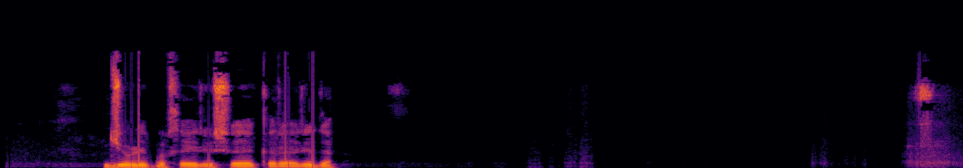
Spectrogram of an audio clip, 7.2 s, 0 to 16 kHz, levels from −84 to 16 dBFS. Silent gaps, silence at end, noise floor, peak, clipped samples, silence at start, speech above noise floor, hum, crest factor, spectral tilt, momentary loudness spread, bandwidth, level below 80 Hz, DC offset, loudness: 4.72-4.82 s, 4.93-5.02 s, 5.54-5.68 s, 5.79-6.07 s, 6.66-6.71 s; 0.25 s; -79 dBFS; 0 dBFS; under 0.1%; 0.8 s; 65 dB; none; 20 dB; -4.5 dB/octave; 14 LU; 11.5 kHz; -52 dBFS; under 0.1%; -15 LUFS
